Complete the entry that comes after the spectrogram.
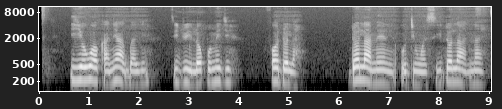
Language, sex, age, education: Yoruba, female, 15-29, tertiary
